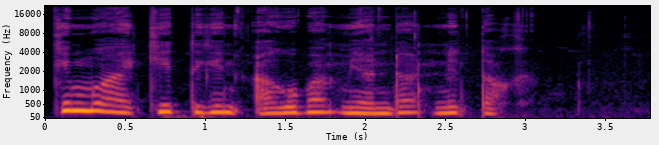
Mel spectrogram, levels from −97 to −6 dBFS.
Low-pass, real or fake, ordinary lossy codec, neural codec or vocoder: none; real; none; none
